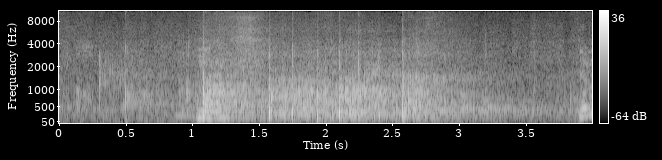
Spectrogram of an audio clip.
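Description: Two people grappling on foam mats: clothing rustling and a scuffle of knees, hands and bare feet shifting and tapping on the mat, with many small clicks. It picks up about a second in and dies away near the end.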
